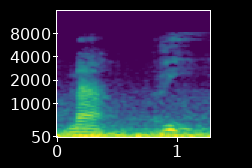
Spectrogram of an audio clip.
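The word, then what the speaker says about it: Māori: Say Mao like as in Chairman Mao. – Maori.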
